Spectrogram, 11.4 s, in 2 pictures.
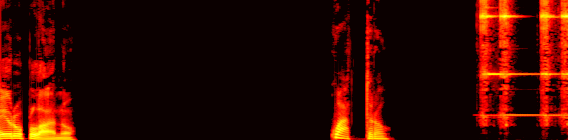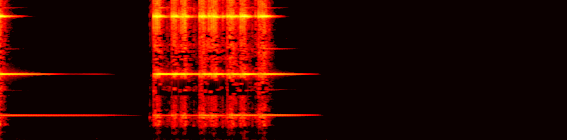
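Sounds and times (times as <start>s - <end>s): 
speech: 0.0s - 0.8s, 3.3s - 4.0s
bicycle bell ringing: 4.8s - 9.0s.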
